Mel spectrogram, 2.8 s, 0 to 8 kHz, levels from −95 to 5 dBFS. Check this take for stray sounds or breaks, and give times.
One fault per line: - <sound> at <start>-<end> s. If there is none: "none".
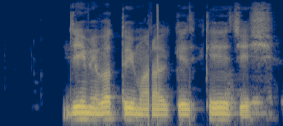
- dropout at 1.5-1.5 s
